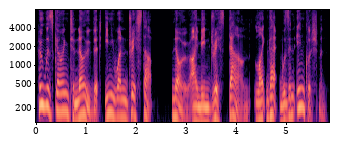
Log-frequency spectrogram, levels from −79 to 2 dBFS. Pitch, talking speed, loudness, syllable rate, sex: 130 Hz, 185 wpm, -20 LUFS, 5.0 syllables/s, male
